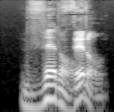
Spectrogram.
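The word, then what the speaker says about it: victual: Vittle. That's how it's pronounced. Vittle.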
